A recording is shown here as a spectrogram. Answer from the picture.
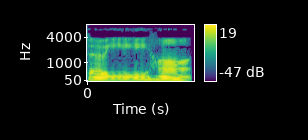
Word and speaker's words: OEHHA: The Office of Environmental Health Hazard Assessment, commonly referred to as OEHHA, pronounced OEHHA, is a specialized department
